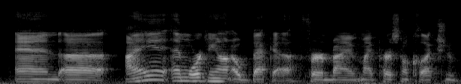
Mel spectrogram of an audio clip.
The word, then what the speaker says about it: Obeka: end-of-turn shenanigans, even though Obeka does have blue. Yeah. Nice that you mentioned it at the end of turn. But I prefer to pronounce it Obeka specifically because it rhymes with Topeka, but that's my opinion.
